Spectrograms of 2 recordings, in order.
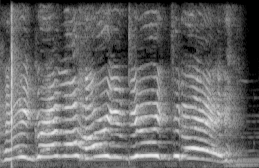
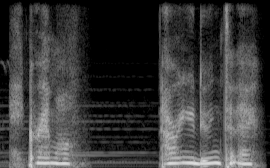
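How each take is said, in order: First: It is said very loudly and big. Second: It is said in a sad, emotional way.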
